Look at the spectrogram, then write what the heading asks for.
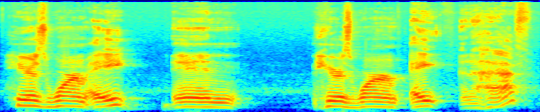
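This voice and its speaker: A man reading a children's picture book aloud in a slow, playful storybook manner. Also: medium pitch, darkish tone.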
